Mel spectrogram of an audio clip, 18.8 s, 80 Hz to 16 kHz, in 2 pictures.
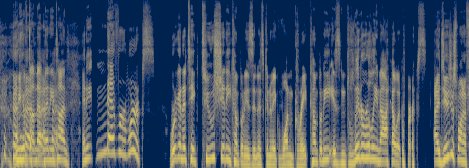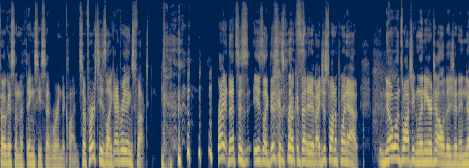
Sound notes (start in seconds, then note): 12.6 laughing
